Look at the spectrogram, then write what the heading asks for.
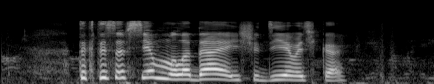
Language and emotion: Russian, positive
